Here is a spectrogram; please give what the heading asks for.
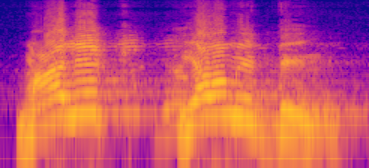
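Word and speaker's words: مالك يوم الدين: মালিক ইয়াউমিদ্দিন একসাথে লাগানো যাবে না, মালিক ইয়াউমিদ্দিন।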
